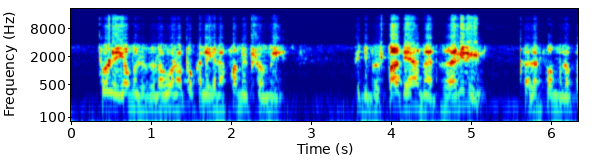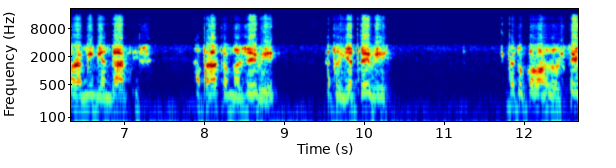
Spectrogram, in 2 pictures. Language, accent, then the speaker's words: Greek; Greece; moved away; πήγαινε στην Ελλάδα τακτικά, στο χωριό μου, δεν είχα άλλο τρόπο.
